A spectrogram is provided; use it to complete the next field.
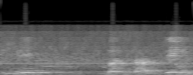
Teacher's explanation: نون ساکن کے بعد میم آ گئی تو نون نہیں پڑھی جائے گی میم پڑھی جائے گی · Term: میم غنہ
